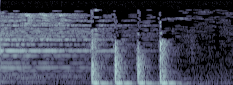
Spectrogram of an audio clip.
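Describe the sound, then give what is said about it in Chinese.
Four firm knocks on the wooden front door of an inn, by someone seeking a room, in quick, even succession and fairly loud, following a brief quiet moment with faint background hum. “若瑟耐着性子，他再一次的去试着敲前面的这家旅馆大门。”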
